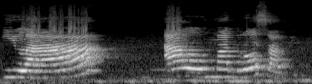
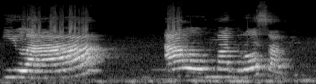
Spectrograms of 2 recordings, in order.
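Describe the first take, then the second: First: The words are separated, with a long l. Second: The words are separated, with a long l.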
